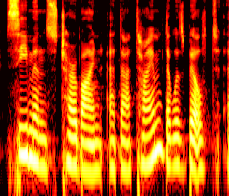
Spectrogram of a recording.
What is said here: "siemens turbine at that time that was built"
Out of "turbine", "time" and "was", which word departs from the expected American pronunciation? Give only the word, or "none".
none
